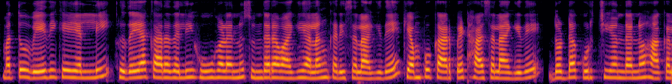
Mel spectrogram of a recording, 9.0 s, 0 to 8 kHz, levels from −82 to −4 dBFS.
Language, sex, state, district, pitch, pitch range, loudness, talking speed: Kannada, female, Karnataka, Chamarajanagar, 235 Hz, 230-245 Hz, -22 LUFS, 85 wpm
